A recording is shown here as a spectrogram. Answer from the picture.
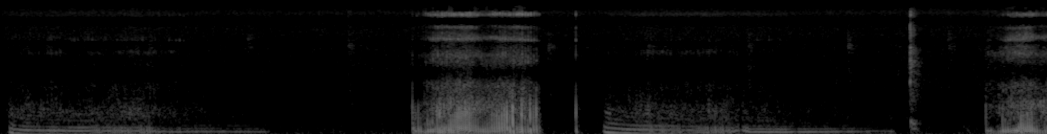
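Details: After a shower, Greta the Pekingese alternates hummed, droning exhales with loud rasping snores, a snore roughly every five seconds, in a quiet indoor setting.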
